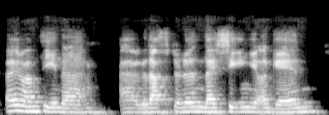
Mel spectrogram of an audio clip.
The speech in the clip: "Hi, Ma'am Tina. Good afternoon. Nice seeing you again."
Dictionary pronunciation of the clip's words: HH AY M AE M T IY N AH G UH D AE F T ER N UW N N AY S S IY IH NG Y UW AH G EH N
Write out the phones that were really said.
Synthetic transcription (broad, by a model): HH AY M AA M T IY N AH G UH D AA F T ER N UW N L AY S S IY IH NG Y UW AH G EH N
